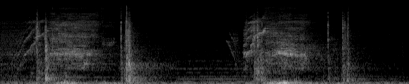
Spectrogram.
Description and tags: I recorded this sound back in 2002. Hydraulic from a door opening and closing.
